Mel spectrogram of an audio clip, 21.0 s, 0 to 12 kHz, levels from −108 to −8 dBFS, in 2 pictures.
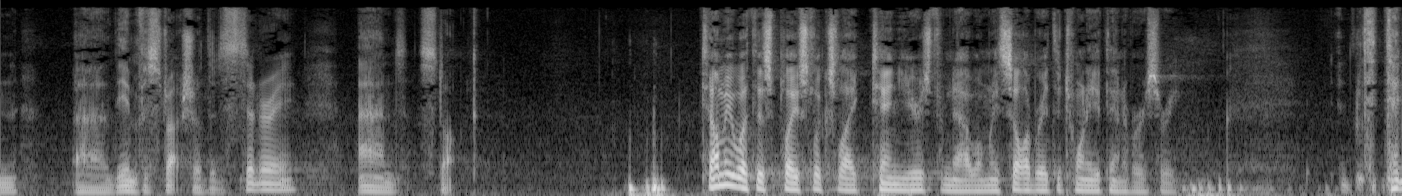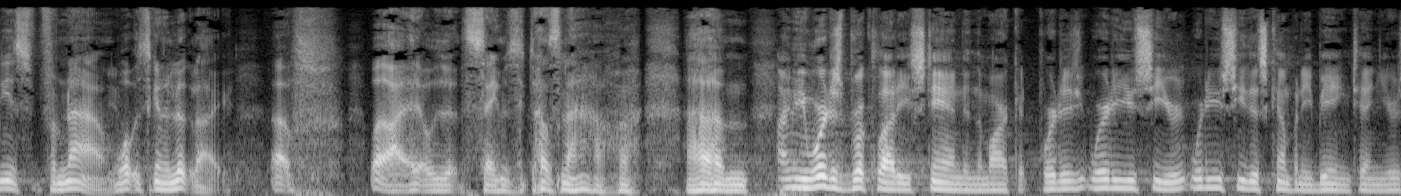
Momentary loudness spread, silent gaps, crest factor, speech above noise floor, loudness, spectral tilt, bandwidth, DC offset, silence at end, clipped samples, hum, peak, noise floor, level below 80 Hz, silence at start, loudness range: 17 LU; none; 22 dB; 41 dB; -27 LUFS; -5 dB/octave; 11 kHz; under 0.1%; 0 s; under 0.1%; none; -6 dBFS; -68 dBFS; -50 dBFS; 0 s; 12 LU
